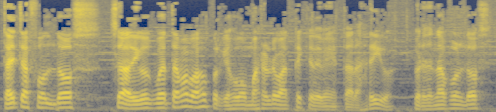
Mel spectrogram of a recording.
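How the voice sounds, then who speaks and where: A man co-hosting a casual chat, reading out ranked games and giving quick opinions. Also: mid-range voice, faint music behind. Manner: animated, reads out list entries. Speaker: podcast co-host. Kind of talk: casual chat about video game rankings.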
